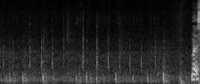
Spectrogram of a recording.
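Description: Marker pen tapping and scraping on a whiteboard while writing: a string of light, irregular clicks.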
